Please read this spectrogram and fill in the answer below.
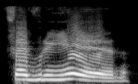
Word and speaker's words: février: February is being pronounced as février.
